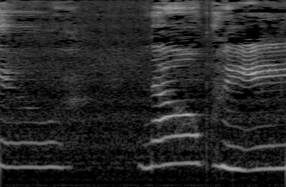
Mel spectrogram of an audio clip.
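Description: A young child singing in three held notes at a steady, fairly high pitch, with short breaks between them.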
